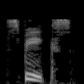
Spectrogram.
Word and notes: speaks: British English

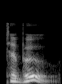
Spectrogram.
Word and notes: tabu: British English

